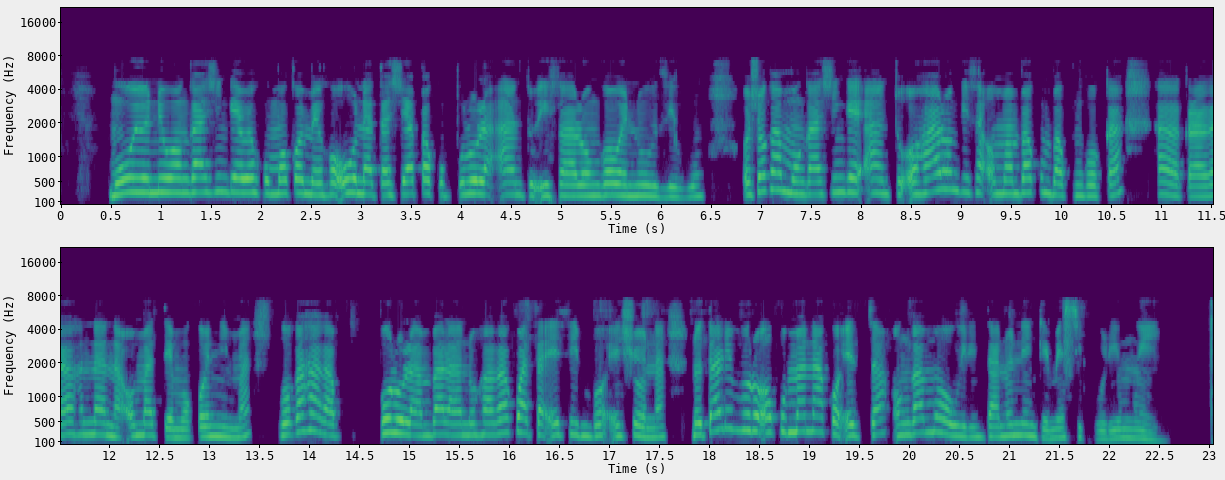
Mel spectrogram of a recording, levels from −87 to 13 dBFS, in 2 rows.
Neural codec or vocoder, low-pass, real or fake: none; 7.2 kHz; real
